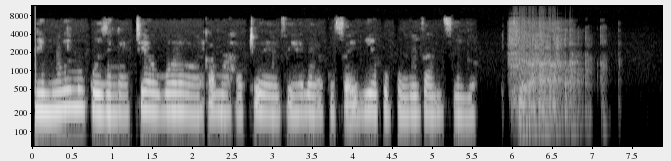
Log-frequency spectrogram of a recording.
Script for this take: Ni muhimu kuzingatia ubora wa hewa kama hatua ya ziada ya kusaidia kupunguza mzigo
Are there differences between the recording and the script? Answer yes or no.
yes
